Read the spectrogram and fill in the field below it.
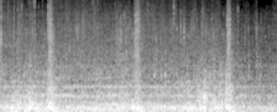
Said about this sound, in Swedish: Regnet trummar mot vindrutan och torkarna låter som ett mantra.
